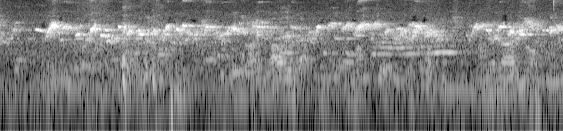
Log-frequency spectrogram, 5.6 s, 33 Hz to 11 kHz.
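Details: Competition song of red-whiskered bulbuls on racks at the Cup C1 contest, Thiết Mộc Chân field, Quy Nhơn, Vietnam, morning of 21 June 2020; continuous chattering, fluty phrases from several birds, with voices and crowd noise beneath.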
